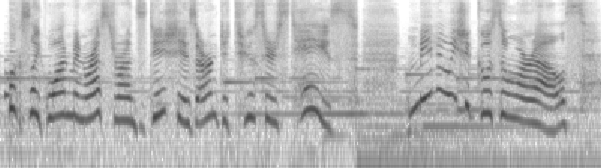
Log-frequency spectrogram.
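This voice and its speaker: Tiny cheeky fairy companion for a game, extremely high and squeaky, chirpy, over loud music. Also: female voice, very animated, a little slow, exaggerated voice. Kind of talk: English game dub voice acting.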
